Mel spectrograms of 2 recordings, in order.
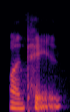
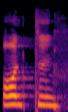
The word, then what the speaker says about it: Fontaine: This one, Fontaine. Because it's French. Remember, it's That's the French. only meme I know. It's Fontaine is French. Okay, gotcha. Fontaine. It's supposed to sound like it's French. So Fontaine, and Fontaine.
